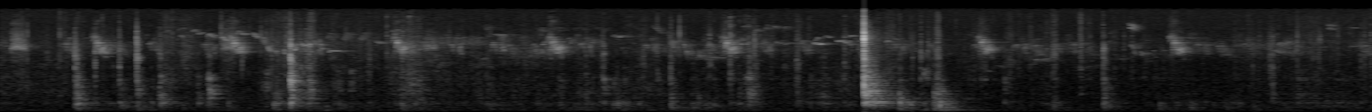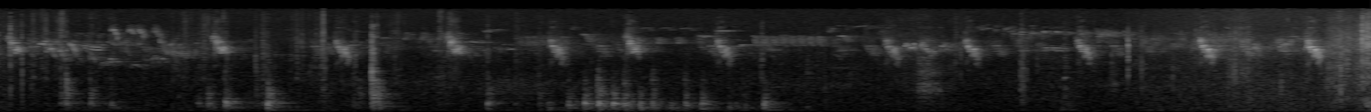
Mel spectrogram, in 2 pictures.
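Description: Small birds chirping on and off, with scattered clicks and knocks of metal parts being handled at the grass collector's brush-shaft clamp; one loud knock comes about nine seconds in.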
